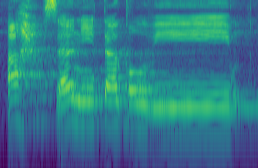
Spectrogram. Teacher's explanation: ہا کی آواز حلق سے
